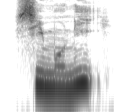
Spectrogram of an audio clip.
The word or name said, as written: simoni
